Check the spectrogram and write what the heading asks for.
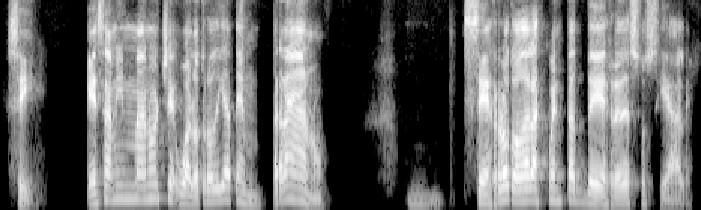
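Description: A man's voice: fairly high pitch, lively intonation, measured pace, a bit bright. Puerto Rican man in casual podcast chat. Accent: Puerto Rican Spanish. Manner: agreeable, repeats words, casual slang. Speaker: podcast co-host.

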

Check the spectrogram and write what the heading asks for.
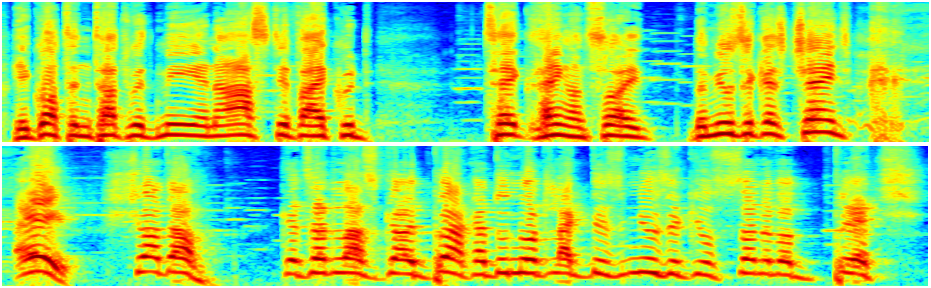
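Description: A man puts on a boozy French retired footballer, pompous and rambling, with a hammy French accent. The voice sits high with a gravelly edge, close and dry. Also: a little fast, no echo, faint music behind. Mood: angry. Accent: put-on French. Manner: pompous, tipsy, rambling, bursts of shouting. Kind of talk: comedic podcast bit.

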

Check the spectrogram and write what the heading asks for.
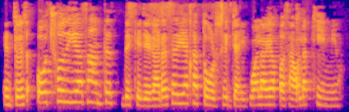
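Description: A woman's voice: medium pitch, normal speed, darkish tone. A woman guest in an interview, telling a personal story in an earnest, heartfelt way. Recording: slightly dull lo-fi sound.

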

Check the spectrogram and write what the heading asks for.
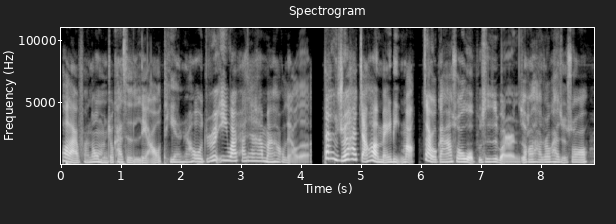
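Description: A woman's voice: mid-range voice, sing-song, quick pace, few pauses, a bit bright, no echo, clean studio sound. A young woman from Taiwan with a Taiwanese Mandarin accent, hosting a podcast in a chatty, exasperated storytelling way. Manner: chatty, exasperated, laughs at her own stories. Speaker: podcast host.

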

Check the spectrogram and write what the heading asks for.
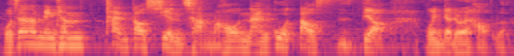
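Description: A man with a Taiwanese Mandarin accent, co-hosting a casual podcast chat and telling animated stories. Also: normal speed. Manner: animated storytelling, acts out quotes in a high voice. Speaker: podcast co-host. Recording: echoey room with faint music.

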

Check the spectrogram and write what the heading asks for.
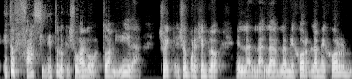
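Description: A middle-aged man, working as a sommelier and telling stories in a lively way, acting out the voices of the people in them. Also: mid-range voice. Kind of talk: anecdotal storytelling.

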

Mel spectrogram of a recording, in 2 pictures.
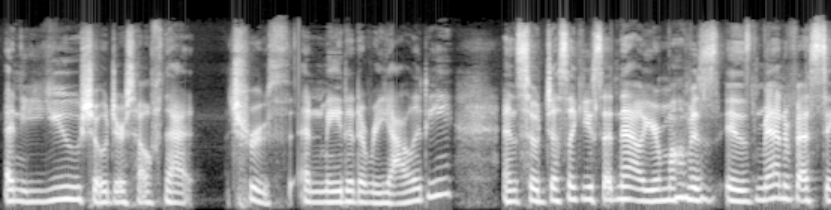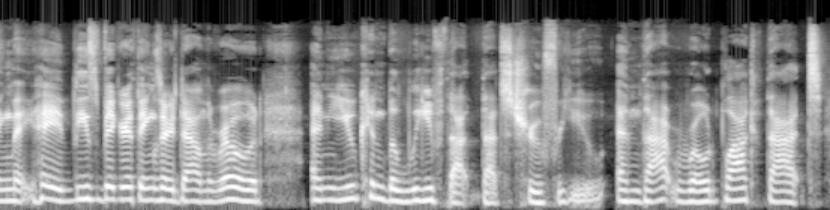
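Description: A woman's voice: lowish voice, steady tone, moderate pace, a little mellow, no room sound, clean studio sound. A woman hosting a podcast, speaking in an effusive, encouraging way as she affirms her guest. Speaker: podcast host and business coach. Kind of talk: conversational interview.

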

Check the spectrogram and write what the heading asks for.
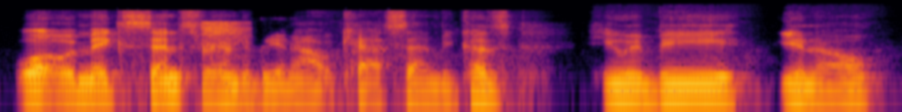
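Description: A man's voice: medium pitch, normal speed. A man cohosting a podcast, chatting casually and rambling a little as he searches for words in a movie review. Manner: rambling, searches for words, frequent "you know".

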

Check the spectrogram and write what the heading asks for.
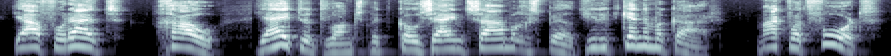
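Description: A man voicing a brisk adult team official giving quick orders. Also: high voice, animated, voice pushed up. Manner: brisk, commanding.

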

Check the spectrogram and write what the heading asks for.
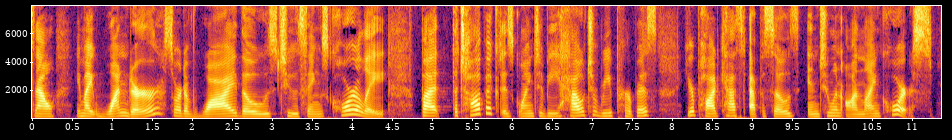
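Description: A woman's voice: mid-range voice, a bit bright, dry recording, clean studio sound. A woman hosting a solo podcast in a casual, conversational way, recorded on a phone inside a small closet. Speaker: podcast host. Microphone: phone, no headphones.

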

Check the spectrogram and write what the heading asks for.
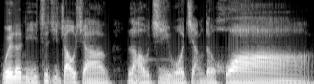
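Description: Slow, solemn ghost dragging his chains, voiced by a man for a storybook reading. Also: on the low side, darkish tone, soft background music. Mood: lamenting. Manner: slow, drawn-out, heavy delivery.

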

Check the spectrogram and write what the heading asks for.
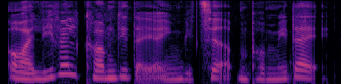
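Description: A man's voice: high-pitched, vocal fry, a little mellow, no room sound, clean studio sound. Woman reading a scornful male suitor. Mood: aggrieved. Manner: scornful, lecturing. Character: haughty, condescending male suitor. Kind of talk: reading a novel aloud.

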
